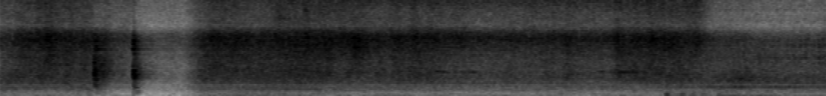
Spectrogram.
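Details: Toyota Calya/Daihatsu Sigra engine idling, after rough noise traced to faulty water pump: even, steady idle with no knocks, misses or rattles under a layer of hiss; normal idle.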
